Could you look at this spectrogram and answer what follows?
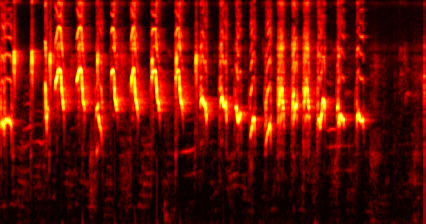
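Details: Greater green leafbird singing to provoke rival birds into answering: a fast run of loud, repeated whistled and chirping notes around a rising-falling phrase, about sixteen notes in five and a half seconds, then silence.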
